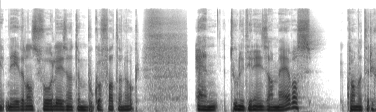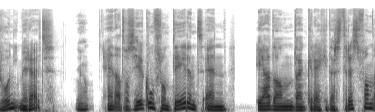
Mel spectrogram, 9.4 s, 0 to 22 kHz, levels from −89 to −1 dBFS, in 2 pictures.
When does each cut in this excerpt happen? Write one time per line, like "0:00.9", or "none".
0:02.3
0:05.9
0:07.6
